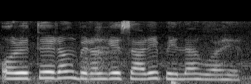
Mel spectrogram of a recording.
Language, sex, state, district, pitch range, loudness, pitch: Hindi, female, Arunachal Pradesh, Papum Pare, 250-275 Hz, -15 LUFS, 265 Hz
